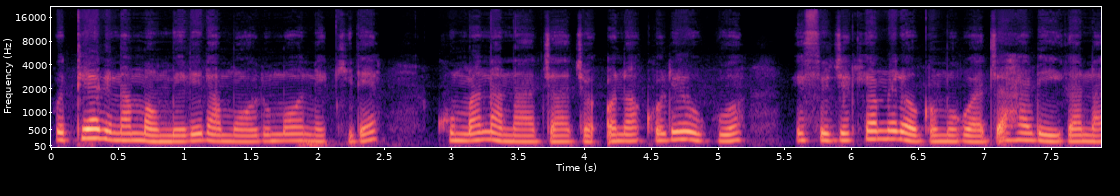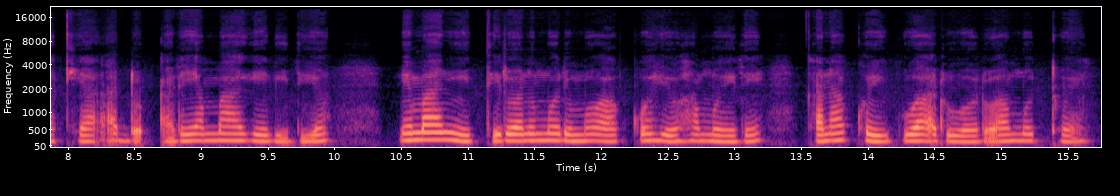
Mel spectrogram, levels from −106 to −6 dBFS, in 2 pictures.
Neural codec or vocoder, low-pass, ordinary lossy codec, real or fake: codec, 44.1 kHz, 7.8 kbps, Pupu-Codec; 19.8 kHz; Opus, 64 kbps; fake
